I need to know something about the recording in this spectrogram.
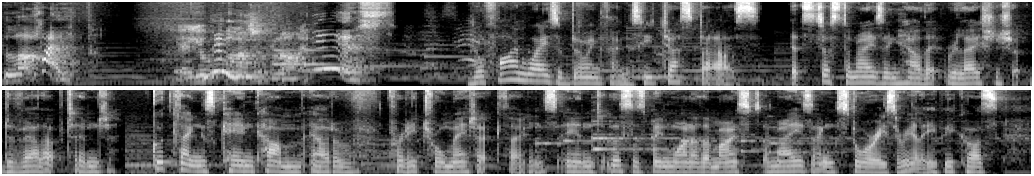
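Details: Adult speaker; typical speech.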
